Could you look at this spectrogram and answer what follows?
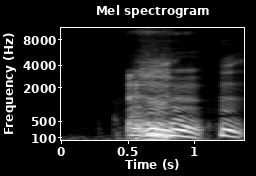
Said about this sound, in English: Not even like a clear throat, just little hums. I don't know why.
